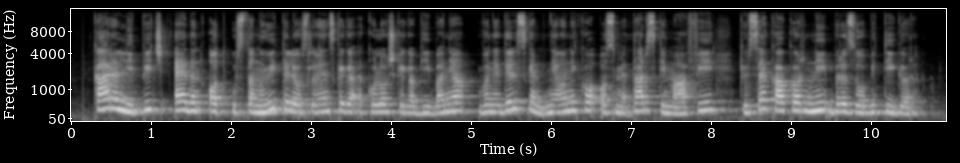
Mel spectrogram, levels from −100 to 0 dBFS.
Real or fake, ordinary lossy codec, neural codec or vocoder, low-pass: real; none; none; 14.4 kHz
